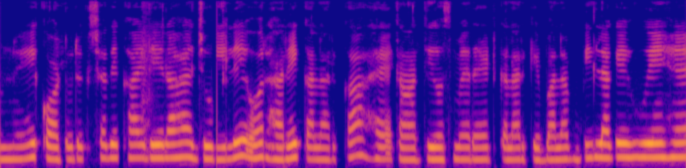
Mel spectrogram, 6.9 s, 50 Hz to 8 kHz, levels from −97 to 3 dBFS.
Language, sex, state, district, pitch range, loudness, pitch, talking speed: Hindi, female, Uttar Pradesh, Jalaun, 210-245 Hz, -29 LUFS, 220 Hz, 225 wpm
